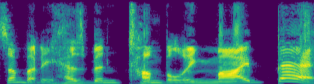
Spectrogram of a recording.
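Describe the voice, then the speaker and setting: A growling, cartoonish character voice from a man, fairly high in pitch, on a very clean recording with a silent background. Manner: grumbling.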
